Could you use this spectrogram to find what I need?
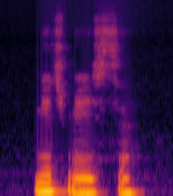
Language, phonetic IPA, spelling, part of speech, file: Polish, [ˈmʲjɛ̇t͡ɕ ˈmʲjɛ̇jst͡sɛ], mieć miejsce, phrase, LL-Q809 (pol)-mieć miejsce.wav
